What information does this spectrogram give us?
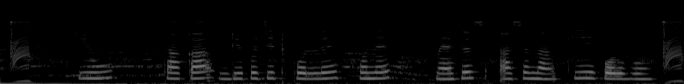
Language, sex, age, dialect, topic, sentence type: Bengali, female, 25-30, Rajbangshi, banking, question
